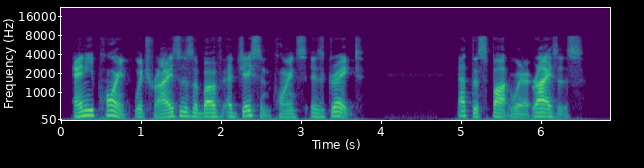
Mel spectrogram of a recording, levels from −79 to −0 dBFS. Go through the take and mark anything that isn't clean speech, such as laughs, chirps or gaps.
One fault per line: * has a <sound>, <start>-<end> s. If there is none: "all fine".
all fine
